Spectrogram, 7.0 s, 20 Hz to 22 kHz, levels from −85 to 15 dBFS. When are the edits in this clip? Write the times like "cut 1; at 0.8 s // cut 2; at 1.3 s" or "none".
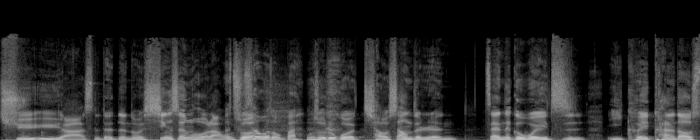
cut 1; at 1.2 s // cut 2; at 2.2 s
